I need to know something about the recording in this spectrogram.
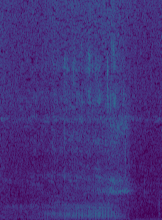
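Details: A single rough, rumbling breath noise rises and fades over a couple of seconds against room noise, from a person falling asleep in a camping tent: snoring.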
